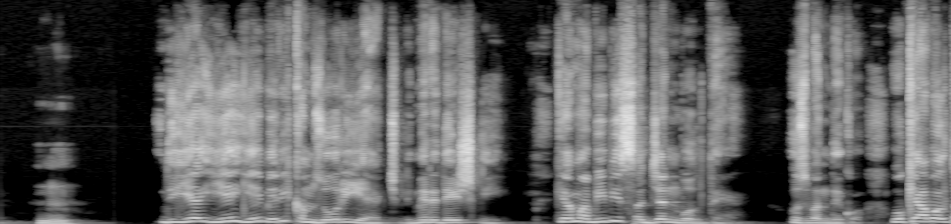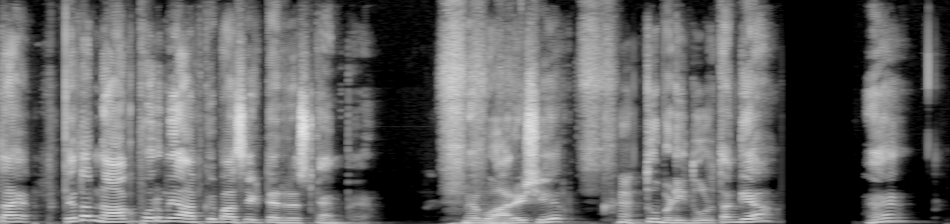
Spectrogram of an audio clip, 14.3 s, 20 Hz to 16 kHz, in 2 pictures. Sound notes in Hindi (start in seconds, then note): 10.4 नाक से की जाने वाली आवाज़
